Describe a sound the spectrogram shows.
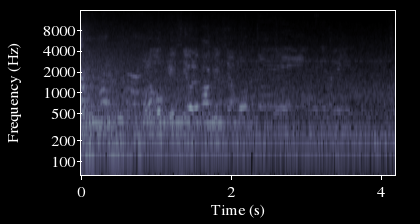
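Adults chat nearby on the street.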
